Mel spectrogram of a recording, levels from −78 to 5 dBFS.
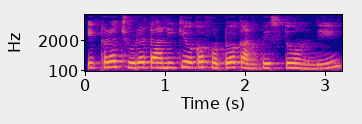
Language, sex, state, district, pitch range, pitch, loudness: Telugu, female, Andhra Pradesh, Sri Satya Sai, 245-270 Hz, 255 Hz, -13 LUFS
